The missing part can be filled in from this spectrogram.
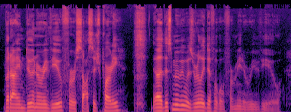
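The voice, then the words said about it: Congested voice with a cold. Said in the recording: “sorry for my voice, and if you hear any gross noises, because I have a cold.”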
